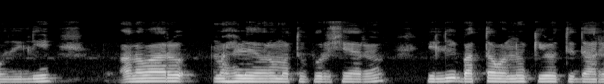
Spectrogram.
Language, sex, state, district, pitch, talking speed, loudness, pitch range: Kannada, male, Karnataka, Koppal, 135 Hz, 80 wpm, -16 LUFS, 130-140 Hz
